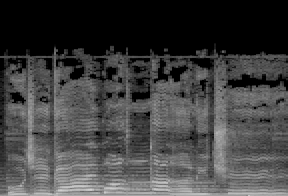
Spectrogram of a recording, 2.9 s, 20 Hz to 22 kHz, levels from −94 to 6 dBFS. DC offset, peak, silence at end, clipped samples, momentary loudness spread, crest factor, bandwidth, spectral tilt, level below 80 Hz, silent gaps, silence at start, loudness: under 0.1%; -6 dBFS; 0 s; under 0.1%; 6 LU; 14 dB; 17 kHz; -3.5 dB/octave; -36 dBFS; none; 0 s; -19 LUFS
